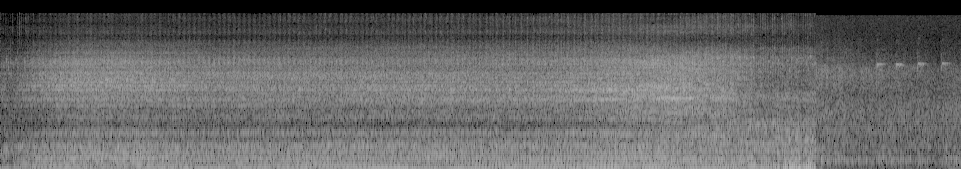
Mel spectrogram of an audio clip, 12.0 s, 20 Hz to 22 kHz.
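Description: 1950 Mercedes-Benz 170Va's side-valve four-cylinder engine running as the car drives slowly, its pitch rising just after the start and again near the end as it gets louder. The engine sound cuts off suddenly about ten seconds in, leaving faint background noise with a quick row of short high pips.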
